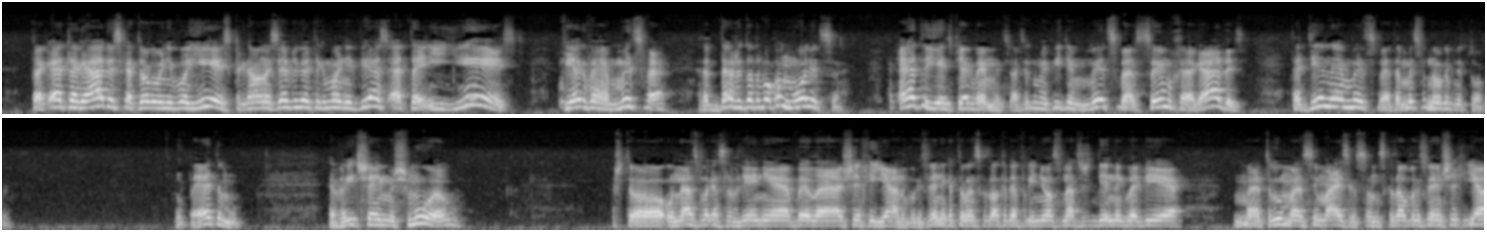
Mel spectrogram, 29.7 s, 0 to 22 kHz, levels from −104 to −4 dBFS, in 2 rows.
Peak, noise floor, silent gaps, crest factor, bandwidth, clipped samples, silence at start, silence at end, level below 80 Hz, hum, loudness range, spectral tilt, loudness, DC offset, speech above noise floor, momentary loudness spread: -6 dBFS; -61 dBFS; none; 16 dB; 10.5 kHz; under 0.1%; 0.3 s; 0 s; -60 dBFS; none; 5 LU; -5.5 dB/octave; -23 LUFS; under 0.1%; 38 dB; 10 LU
